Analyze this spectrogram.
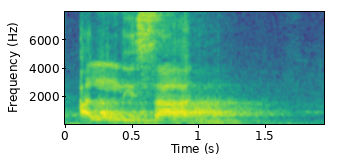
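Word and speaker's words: اللسان: Tapi ingat di sini ada alif lam ketemu sin, ali, 2 kali lam di situ Pak. Jadi di tengah itu ada begini, baru sin, baru alif, baru nun. Bacanya al-lisan.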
